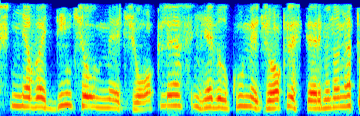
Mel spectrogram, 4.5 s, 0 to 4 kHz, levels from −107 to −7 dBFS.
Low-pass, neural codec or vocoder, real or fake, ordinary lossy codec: 3.6 kHz; vocoder, 22.05 kHz, 80 mel bands, HiFi-GAN; fake; MP3, 32 kbps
